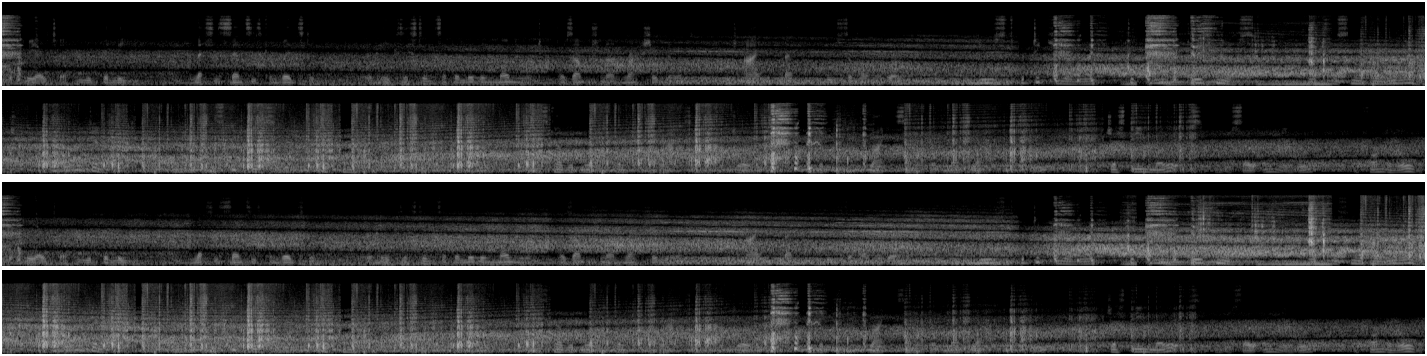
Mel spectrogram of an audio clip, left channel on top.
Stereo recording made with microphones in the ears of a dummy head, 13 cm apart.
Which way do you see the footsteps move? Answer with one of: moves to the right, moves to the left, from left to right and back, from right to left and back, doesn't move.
moves to the left.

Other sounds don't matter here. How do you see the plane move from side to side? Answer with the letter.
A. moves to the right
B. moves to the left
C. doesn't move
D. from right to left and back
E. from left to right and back
B.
